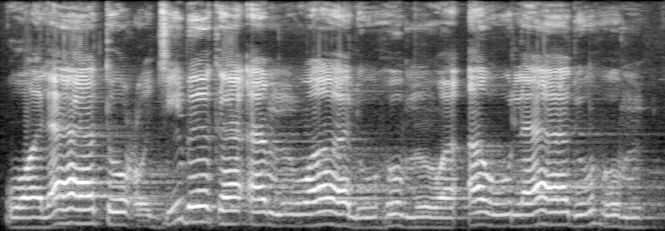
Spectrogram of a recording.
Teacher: لا میں الف مدہ ہے، ایک الف کے برابر کھینچ کر پڑھیں گے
